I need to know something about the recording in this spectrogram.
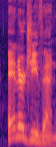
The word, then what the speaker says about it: Energiewende: So Germany started a program in 2010 called, I don't know how to pronounce this properly, Energiewende? W is a V. Okay. Energiewende in 2010.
